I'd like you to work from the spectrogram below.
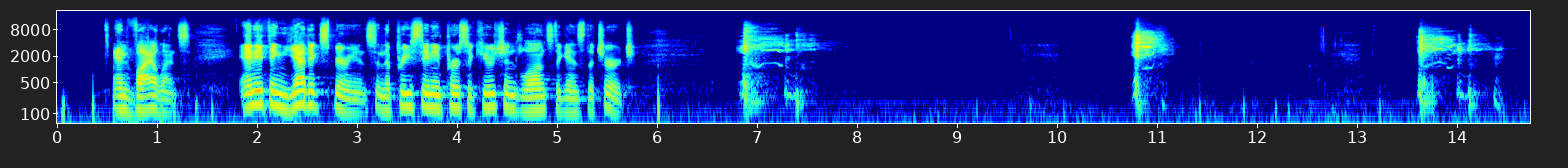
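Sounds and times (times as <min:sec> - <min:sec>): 
faint low hum: 0:00.0 - 0:14.7
speech: 0:00.6 - 0:05.9, 0:06.8 - 0:07.0
person coughing during a sermon: 0:06.8 - 0:07.8, 0:10.8 - 0:11.2, 0:13.6 - 0:14.6.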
